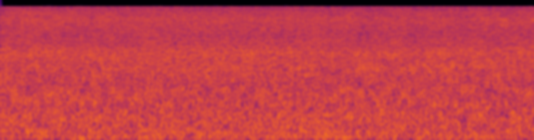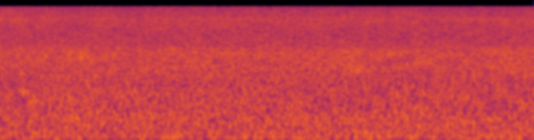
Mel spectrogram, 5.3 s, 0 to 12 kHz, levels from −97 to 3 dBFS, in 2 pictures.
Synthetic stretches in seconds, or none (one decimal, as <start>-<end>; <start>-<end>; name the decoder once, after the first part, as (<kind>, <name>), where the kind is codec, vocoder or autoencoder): 0.0-0.8 (codec, HILCodec); 1.6-3.4; 4.4-5.3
